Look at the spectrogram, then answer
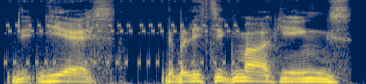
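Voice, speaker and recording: A man's voice: fairly low pitch, fairly even intonation, background noise. Man acting a nervous, stammering police detective. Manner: stammering, halting. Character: nervous, apologetic, dutiful male police detective. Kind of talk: courtroom drama game voice acting.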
